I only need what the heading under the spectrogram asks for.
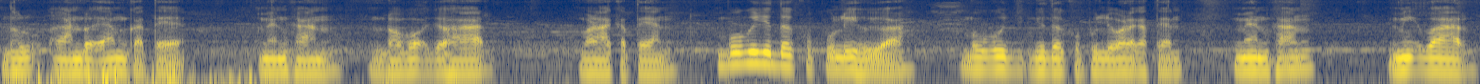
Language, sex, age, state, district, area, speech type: Santali, male, 45-60, West Bengal, Malda, rural, spontaneous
